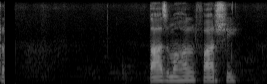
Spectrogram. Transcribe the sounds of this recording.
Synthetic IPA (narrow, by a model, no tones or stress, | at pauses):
t̪ad͡zmʌɦʌlpʰaɾsi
